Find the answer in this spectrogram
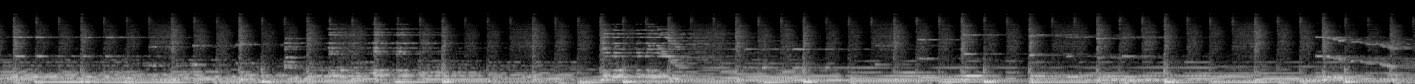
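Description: Hammond organ playing a bossa nova arrangement through Leslie speakers. Sustained chords sit over pedal bass notes and a steady percussion beat of about five ticks a second. Quick descending runs come about six seconds in and again near the end.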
